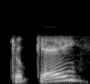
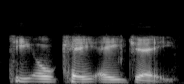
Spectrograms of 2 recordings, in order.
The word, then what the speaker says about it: Tokaj: And let's see, the next one, Tokaj, Tokaj. I don't think the J is pronounced.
